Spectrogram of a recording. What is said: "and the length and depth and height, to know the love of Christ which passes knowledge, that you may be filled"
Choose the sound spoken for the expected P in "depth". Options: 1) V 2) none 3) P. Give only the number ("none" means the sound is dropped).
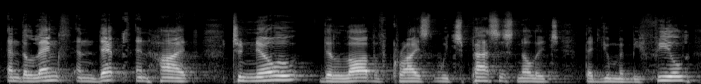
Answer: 3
